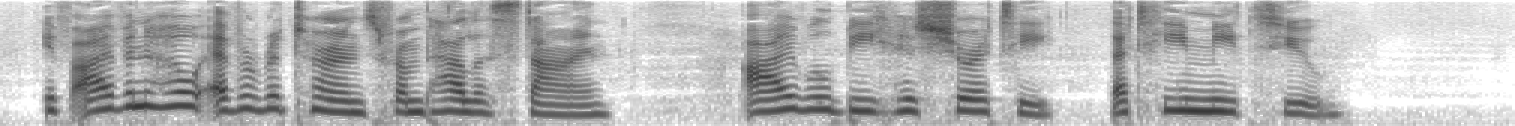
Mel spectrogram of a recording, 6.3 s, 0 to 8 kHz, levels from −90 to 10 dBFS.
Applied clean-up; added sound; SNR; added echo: neural mask model Resemble Enhance denoiser.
